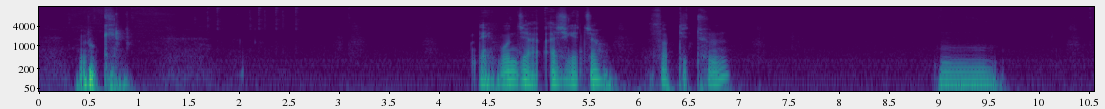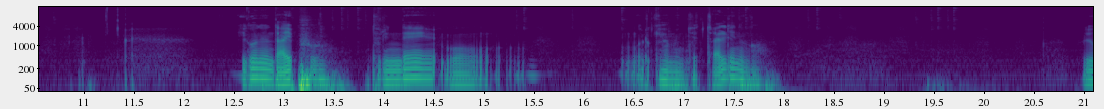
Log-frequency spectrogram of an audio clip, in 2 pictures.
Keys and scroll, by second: 0.3 Delete, 16.8 space.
